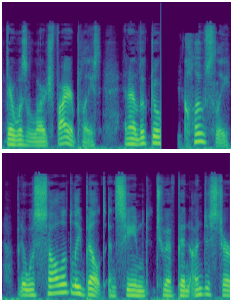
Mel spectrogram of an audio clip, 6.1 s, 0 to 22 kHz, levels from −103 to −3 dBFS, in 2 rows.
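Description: A speech clip with a stream reconnect: at 2.11 s the audio drops out for about 208 ms, and when it comes back at 2.37 s it has skipped ahead roughly 150 ms, so a slice of speech is simply gone, as when a live stream's connection breaks and the decoder restarts mid-stream.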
